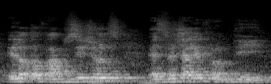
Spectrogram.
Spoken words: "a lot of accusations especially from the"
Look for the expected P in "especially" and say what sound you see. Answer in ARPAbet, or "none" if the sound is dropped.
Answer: P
